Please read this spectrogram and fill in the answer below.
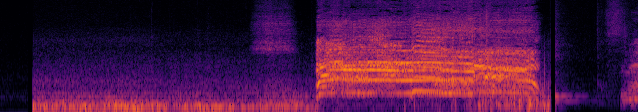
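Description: Low road rumble heard inside a moving car. About three seconds in, a loud, held, high-pitched sound begins and lasts about two seconds before cutting off suddenly.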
